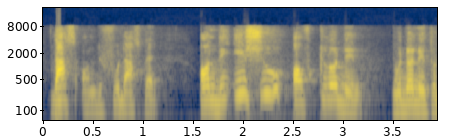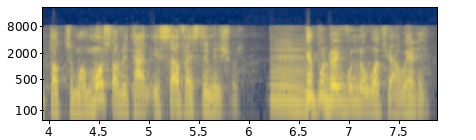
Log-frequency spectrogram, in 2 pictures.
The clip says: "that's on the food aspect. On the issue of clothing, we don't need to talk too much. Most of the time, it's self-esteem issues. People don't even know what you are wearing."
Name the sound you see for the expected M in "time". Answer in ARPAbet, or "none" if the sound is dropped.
M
